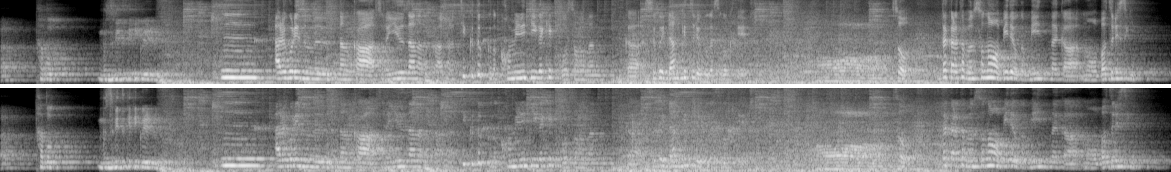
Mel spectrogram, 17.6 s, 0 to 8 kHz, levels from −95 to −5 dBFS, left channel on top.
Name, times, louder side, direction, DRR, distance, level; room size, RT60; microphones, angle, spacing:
voice 1, 1.5-2.7 6.3-6.6 12.2-13.8, right 2 dB, 60° right, 0 dB, 0.8 m, -23 dB
sound 1, 2.3-13.2, equal, 55° left, 1.6 m, -29 dB
voice 2, 3.3-11.2 13.4-13.7 14.1-17.0, left 3 dB, 90° left, 7 dB, 0.5 m, -21 dB
sound 2, 9.2-14.3, equal, 40° right, 1.0 m, -27 dB
7.0 x 4.1 x 4.2 m, 2.2 s
head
